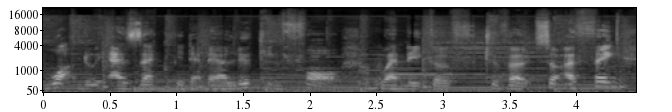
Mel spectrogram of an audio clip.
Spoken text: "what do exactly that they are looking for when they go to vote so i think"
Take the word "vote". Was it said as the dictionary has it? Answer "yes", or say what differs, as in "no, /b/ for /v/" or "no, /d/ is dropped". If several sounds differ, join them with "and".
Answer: yes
